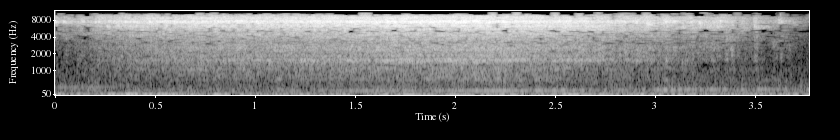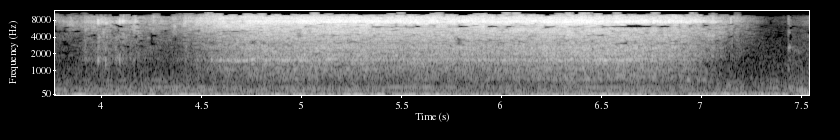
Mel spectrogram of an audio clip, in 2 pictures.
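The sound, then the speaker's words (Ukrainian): A rain stick, the Ukrainian ethnic instrument called doshchovytsia, pours out two long, steady cascades of fine pattering hiss imitating rain, each swelling and fading, with a short gap between them and no voices. “Дощовиця імітує звуки дощу, і тому так називається, і здавна цей інструмент використовували карпатські мольфари, щоб викликати дощ.”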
